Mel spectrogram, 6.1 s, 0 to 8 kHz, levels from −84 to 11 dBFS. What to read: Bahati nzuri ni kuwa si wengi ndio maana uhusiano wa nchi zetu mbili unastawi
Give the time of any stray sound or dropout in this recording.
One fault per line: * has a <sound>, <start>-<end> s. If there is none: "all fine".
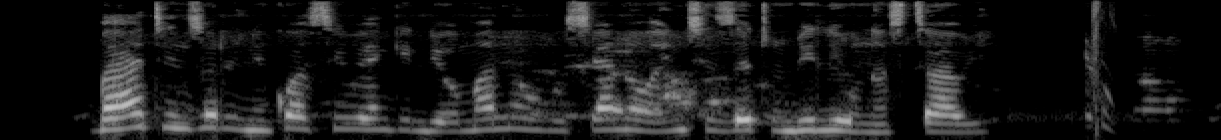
* has a chirp, 5.4-5.6 s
